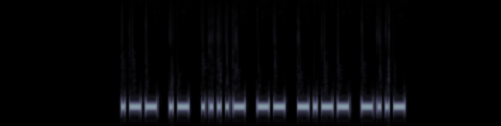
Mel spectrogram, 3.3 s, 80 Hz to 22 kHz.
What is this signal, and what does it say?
Morse code, heard as a keyed tone, about 44 wpm, 700 Hz. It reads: W A 4 M Y X
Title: USA Call Signs - 6 Characters - 6x Character Spacing - 45wpm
